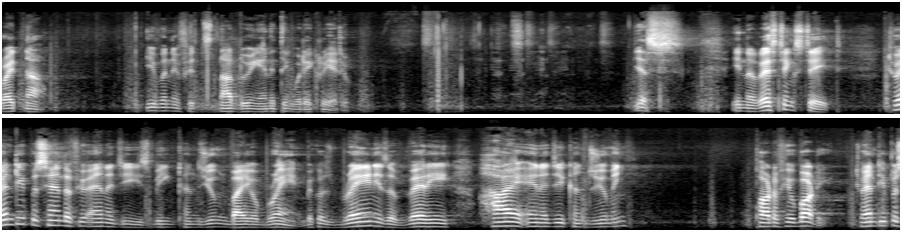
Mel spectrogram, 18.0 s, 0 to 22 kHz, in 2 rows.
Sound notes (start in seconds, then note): 4.7 laughs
